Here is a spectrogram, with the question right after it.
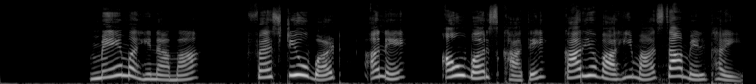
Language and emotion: Gujarati, neutral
